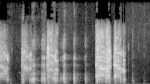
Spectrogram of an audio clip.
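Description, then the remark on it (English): A series of harsh coughs in quick irregular bursts, the longest and loudest coming near the end before trailing off into a few softer hacks. “not cough over my prayer, please.”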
